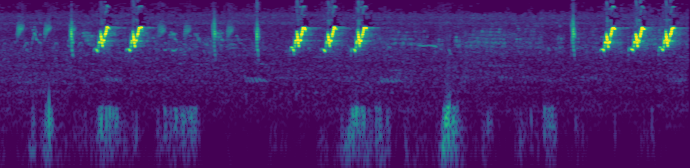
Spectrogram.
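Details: Ashy prinia calling at Thommana Kole Wetlands: sharp high notes in quick groups of three, repeated several times, with louder low rumbling sounds in between.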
